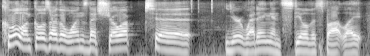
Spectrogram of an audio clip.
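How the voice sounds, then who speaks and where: A man's voice: medium pitch, steady tone, a little slow, dark tone, no room sound. A man reading a story aloud and reacting to it with theatrical, exclamatory commentary and sarcastic asides. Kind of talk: live read-aloud with outraged commentary.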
